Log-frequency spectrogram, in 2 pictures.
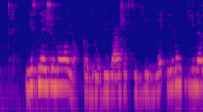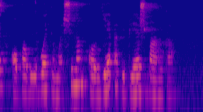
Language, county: Lithuanian, Šiauliai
